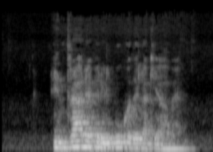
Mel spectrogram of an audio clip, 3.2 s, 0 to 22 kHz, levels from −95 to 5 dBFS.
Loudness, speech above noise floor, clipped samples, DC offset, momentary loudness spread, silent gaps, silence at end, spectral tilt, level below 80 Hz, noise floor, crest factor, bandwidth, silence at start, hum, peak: -21 LUFS; 43 dB; under 0.1%; under 0.1%; 8 LU; none; 0.3 s; -9 dB/octave; -52 dBFS; -62 dBFS; 16 dB; 7.2 kHz; 0.8 s; none; -6 dBFS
